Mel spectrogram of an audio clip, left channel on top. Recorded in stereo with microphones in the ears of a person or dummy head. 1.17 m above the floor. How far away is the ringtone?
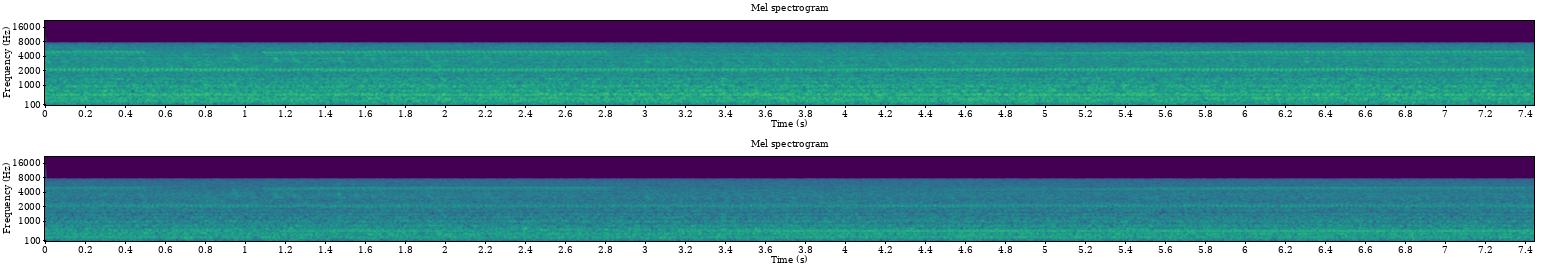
No ringtone in this recording.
